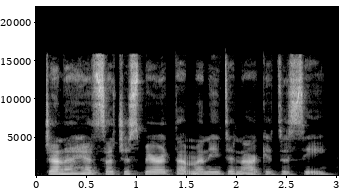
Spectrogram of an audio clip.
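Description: Grieving young woman, measured, heartfelt, low voice, gravelly edge, read by a woman. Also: sharp tone, full character voice. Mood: solemn.

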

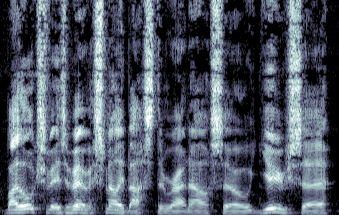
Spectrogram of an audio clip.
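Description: A young man casually commentating a life-sim game, chatting to his character and breaking into loud exclamations. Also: mid-range voice, quick pace. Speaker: gaming YouTuber. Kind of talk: casual Let's Play commentary.

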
